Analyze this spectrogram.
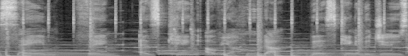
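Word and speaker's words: יהודה: And in the blue letter Bible, that word Yehuda for Judah is H3063. And it's pronounced Yahudah.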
